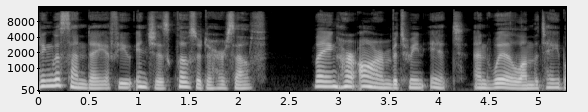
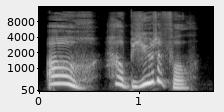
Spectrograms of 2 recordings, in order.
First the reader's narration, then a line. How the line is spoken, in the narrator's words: exclaimed, awed by the display before her and the artistry that must have gone into it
